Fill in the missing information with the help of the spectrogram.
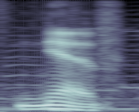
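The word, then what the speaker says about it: Niamh: Take the name Siobhan, which is pronounced Shiva or Nia, pronounced Nev.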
